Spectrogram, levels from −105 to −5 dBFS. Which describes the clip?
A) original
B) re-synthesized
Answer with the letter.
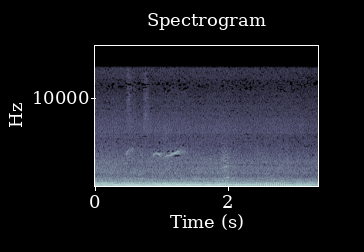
A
